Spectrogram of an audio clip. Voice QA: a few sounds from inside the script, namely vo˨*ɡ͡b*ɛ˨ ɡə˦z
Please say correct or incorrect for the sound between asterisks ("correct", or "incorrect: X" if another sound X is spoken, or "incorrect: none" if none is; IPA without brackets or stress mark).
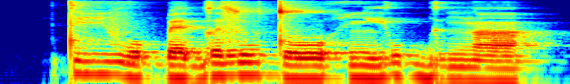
incorrect: k͡p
